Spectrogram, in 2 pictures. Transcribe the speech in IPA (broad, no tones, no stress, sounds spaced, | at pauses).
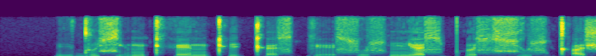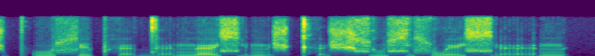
i̤ d u ɕ ḛ n kʰ e n kʼ i kʼ ɛ̰ ɬ k ḛ ɬ ṳ ɬ ɲ ɛ ɬ pʼ ɯ ɬ ɕ ṳ ɬ kʼ a ʃ pʼ u ɬ i pʰ ɛ̰ d ɛ̰ n ɛ ɕ ḭ n ɛ̰ ʃ kʰ ɛ̰ ʃ ɕ u ɕ i̤ ɬ w e ɕ ɛ̰ n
